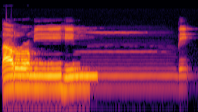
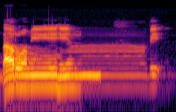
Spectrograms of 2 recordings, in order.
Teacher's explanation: Nah, itu harus ikhfa dulu. Suara mim tahan sebentar dalam kondisi bibir tidak dirapatkan, tidak dikawat begitu, tidak didedet. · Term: ikhfa syafawi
